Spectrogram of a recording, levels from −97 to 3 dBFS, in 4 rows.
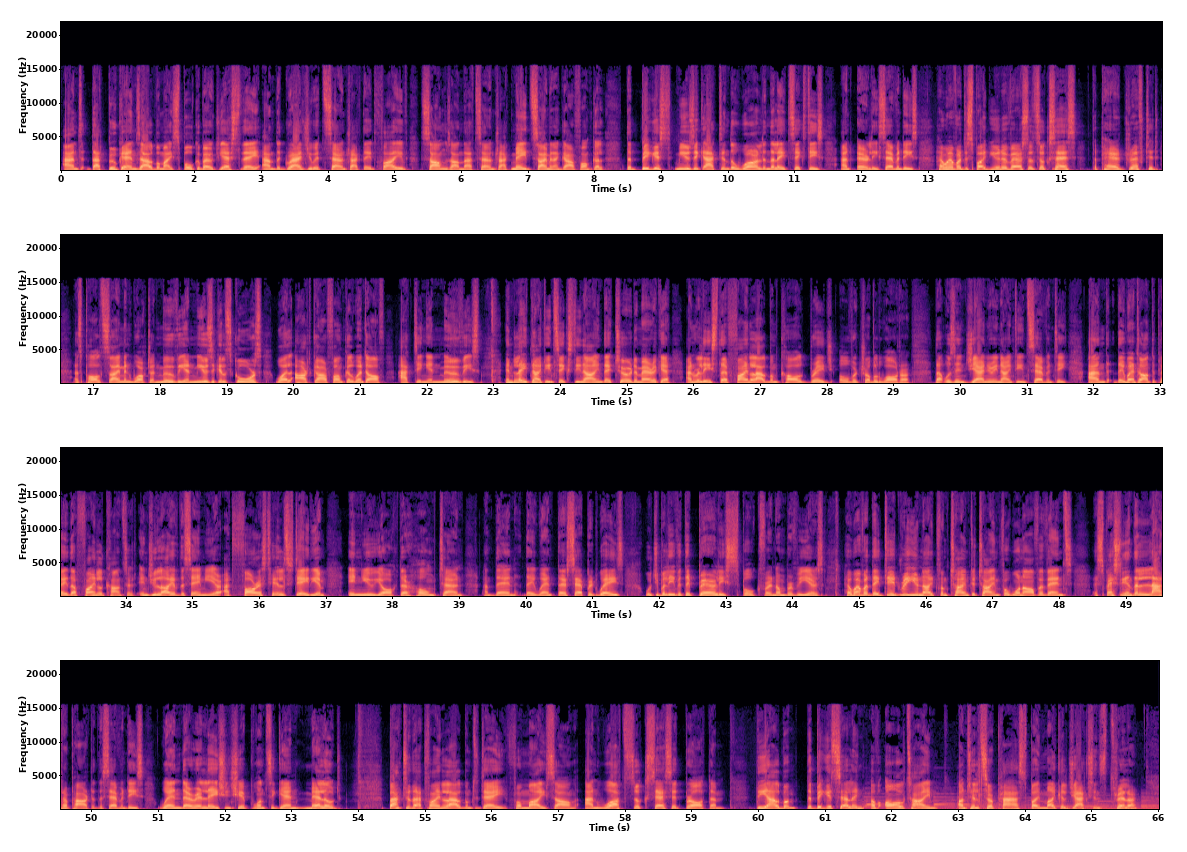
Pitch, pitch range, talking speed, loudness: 145 Hz, 120-175 Hz, 165 wpm, -17 LUFS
